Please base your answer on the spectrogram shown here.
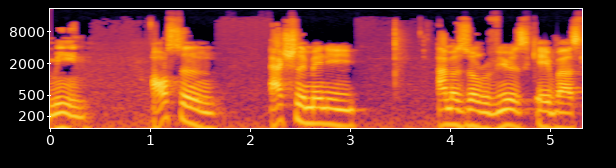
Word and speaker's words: Ausdom: Ausdom means like awesome. That's exactly what we want to build the brand, and that's why we named it. Because it has a similar pronunciation with awesome.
